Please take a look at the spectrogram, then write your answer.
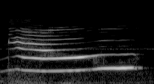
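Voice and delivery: long high meow; playful cat cry. Pretend. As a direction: stretch out a high kitty meow. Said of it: "And what do they say?".

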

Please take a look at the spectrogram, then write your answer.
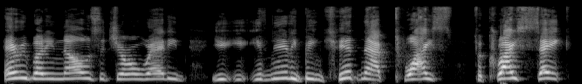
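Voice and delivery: Baldwin at her wits' end; desperate. Acted. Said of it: "looked increasingly desperate".

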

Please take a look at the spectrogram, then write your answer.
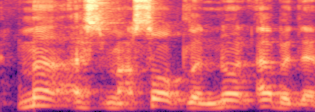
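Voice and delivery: normal talking voice

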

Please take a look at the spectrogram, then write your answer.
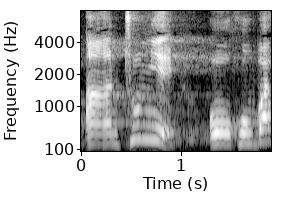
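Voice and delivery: ordinary talk

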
